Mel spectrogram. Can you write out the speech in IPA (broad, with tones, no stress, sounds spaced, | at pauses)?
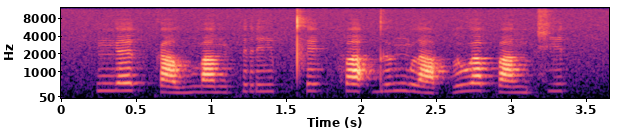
ŋ ɛː˦˥ t̚ k a˩˦ w m a˧ n k r iː˦˥ p̚ tʰ e˥˩ k̚ f a˥˩ ʔ d ɯ˥˩ ŋ l a˨˩ p̚ l u˥˩ a̯ p a˧ n t͡ɕ i˥˩ t̚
